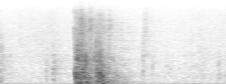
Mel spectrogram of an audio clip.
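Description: A panelled wooden interior door shutting with a thud about three-quarters of a second in.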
